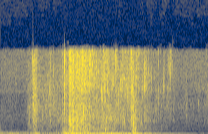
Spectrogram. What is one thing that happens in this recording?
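A body slams heavily onto wet ground.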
